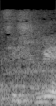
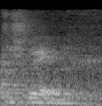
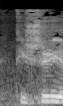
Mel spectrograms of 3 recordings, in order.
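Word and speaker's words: Tishri (תשרי): Why is it Tishri and not Tishrei? – Tishri is the proper pronunciation.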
